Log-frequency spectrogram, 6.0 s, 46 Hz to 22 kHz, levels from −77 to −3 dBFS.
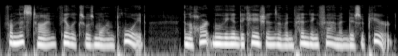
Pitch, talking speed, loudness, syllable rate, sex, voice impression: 175 Hz, 160 wpm, -15 LUFS, 5.5 syllables/s, female, very feminine, very adult-like, slightly thin, slightly relaxed, slightly weak, dark, slightly soft, muffled, slightly fluent, cool, very intellectual, slightly refreshing, sincere, very calm, very friendly, very reassuring, unique, very elegant, slightly wild, very sweet, kind, modest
